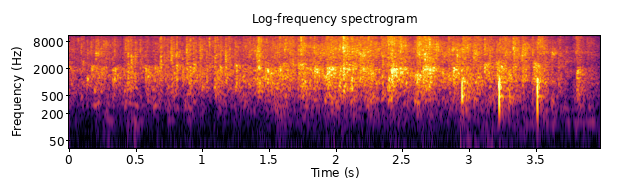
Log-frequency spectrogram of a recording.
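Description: Quiet applause from the audience at a judicial electoral court workshop, a faint patter of clapping heard from a distance, with a few sharper claps toward the end.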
